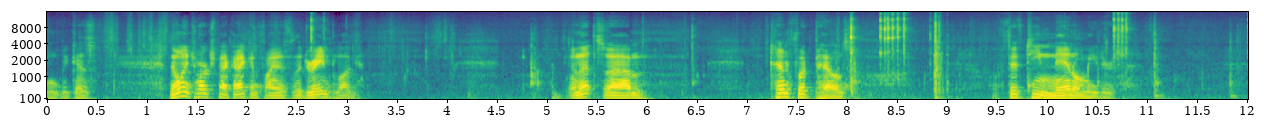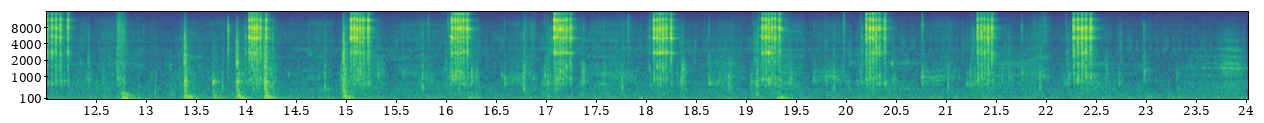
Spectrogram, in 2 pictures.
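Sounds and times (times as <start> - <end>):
hand ratchet clicking: 8.0 - 9.0, 10.6 - 10.9, 11.9 - 12.8, 13.8 - 14.4, 15.0 - 15.4, 16.0 - 16.4, 17.0 - 17.4, 18.1 - 18.4, 19.1 - 19.5, 20.2 - 20.5, 21.3 - 21.6, 22.2 - 22.6.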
